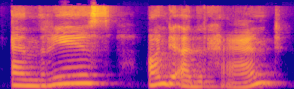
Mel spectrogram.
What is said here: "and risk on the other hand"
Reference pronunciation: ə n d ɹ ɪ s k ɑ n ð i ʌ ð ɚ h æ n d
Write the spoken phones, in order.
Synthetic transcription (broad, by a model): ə n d ɹ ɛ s ɑ n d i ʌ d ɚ h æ n d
